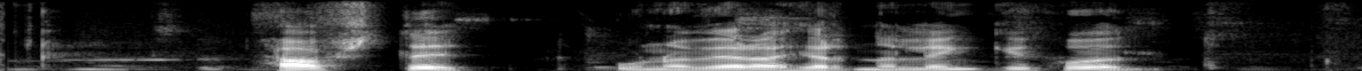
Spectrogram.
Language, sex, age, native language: Icelandic, male, 50-59, Icelandic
